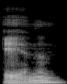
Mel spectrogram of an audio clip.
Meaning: singular masculine definite form of -en
- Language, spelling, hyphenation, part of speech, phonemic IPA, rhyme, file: Norwegian Bokmål, -enen, -en‧en, suffix, /ˈeːnən/, -ən, Nb--enen.ogg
